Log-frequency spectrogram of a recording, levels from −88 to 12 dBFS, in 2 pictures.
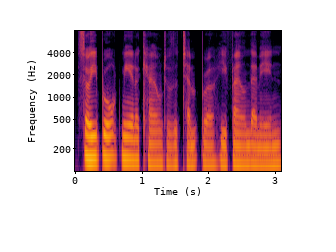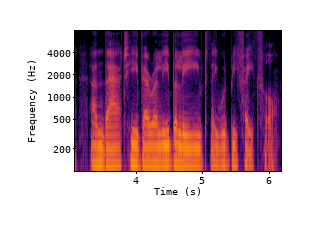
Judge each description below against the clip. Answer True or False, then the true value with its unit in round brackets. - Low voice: True (115 Hz)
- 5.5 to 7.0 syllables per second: False (5.0 syllables/s)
